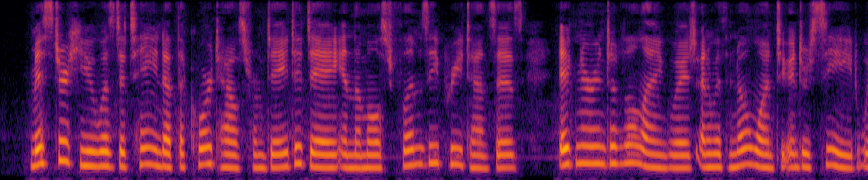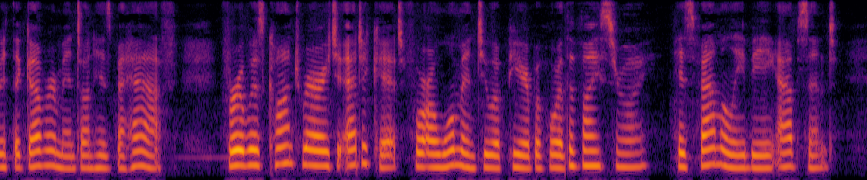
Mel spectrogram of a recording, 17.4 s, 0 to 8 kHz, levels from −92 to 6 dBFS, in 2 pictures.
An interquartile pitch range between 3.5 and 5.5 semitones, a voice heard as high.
No: average, 3.0 semitones; high, 230 Hz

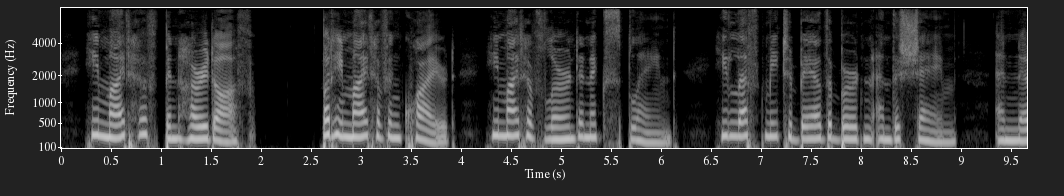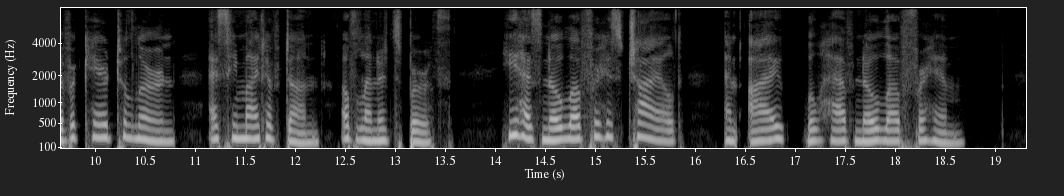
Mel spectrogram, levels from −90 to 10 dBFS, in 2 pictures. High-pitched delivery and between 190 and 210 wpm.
No: high, 210 Hz; average, 170 wpm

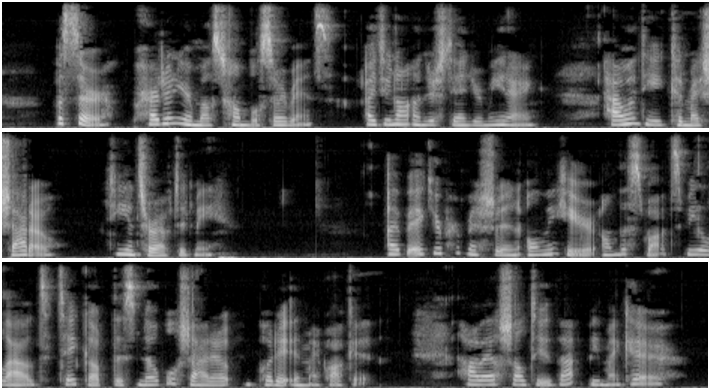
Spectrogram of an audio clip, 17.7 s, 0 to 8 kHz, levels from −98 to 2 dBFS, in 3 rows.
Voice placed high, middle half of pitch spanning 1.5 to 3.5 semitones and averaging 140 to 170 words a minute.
No: very high, 260 Hz; average, 3.1 semitones; average, 195 wpm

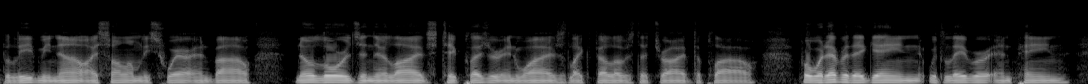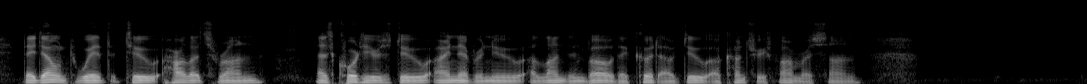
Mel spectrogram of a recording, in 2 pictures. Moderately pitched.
No: very low, 85 Hz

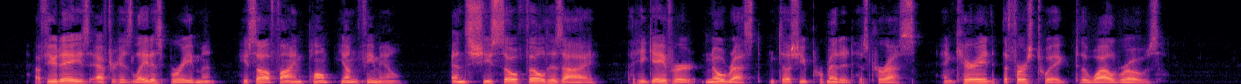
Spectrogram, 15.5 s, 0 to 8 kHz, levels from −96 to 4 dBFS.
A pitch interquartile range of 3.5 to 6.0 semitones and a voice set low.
Yes: average, 4.6 semitones; low, 120 Hz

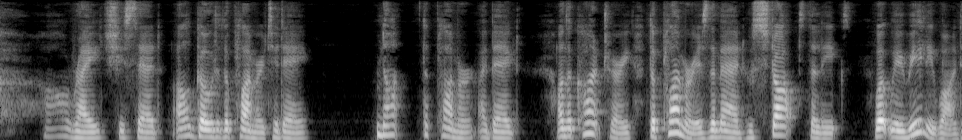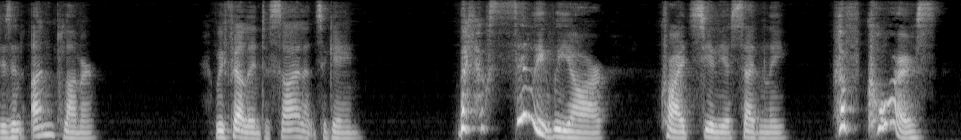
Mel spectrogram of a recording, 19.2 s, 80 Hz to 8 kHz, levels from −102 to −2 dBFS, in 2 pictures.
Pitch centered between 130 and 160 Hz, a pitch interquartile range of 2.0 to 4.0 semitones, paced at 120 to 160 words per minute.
No: low, 135 Hz; average, 4.7 semitones; average, 155 wpm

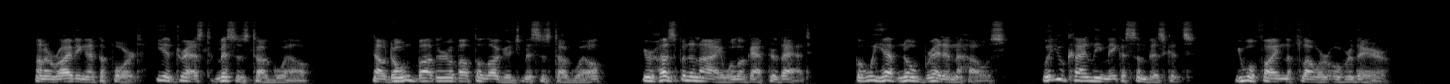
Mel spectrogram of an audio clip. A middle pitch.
Yes: medium, 145 Hz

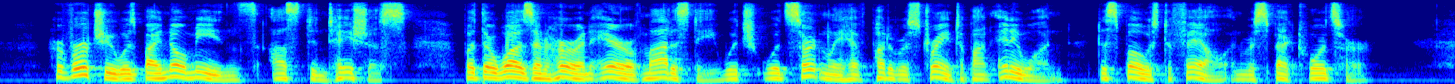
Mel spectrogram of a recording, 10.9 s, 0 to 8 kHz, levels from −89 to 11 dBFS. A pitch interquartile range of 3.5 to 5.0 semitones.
Yes: average, 4.2 semitones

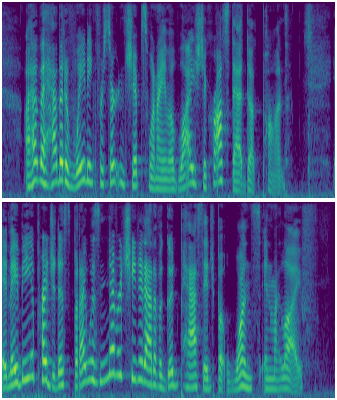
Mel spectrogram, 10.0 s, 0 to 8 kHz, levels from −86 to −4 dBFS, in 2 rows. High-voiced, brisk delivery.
Yes: high, 210 Hz; fast, 230 wpm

